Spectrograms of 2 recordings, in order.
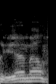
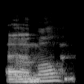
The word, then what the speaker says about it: Euimal: How do you pronounce this? E-U-I-M-A-L? Ermal? Yermal? – Yermal. – Yermal. – Ermal? I say Ermal.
